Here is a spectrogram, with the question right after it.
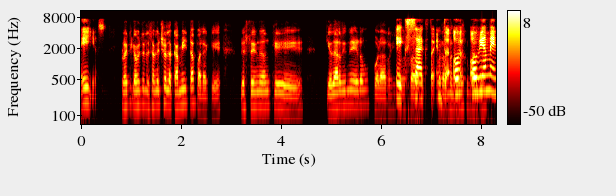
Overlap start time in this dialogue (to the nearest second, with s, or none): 6 s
